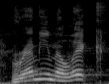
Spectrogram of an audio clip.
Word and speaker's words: Rami Malek: Rami Malek. I think I'm saying his name. I'm probably butchering his name. You got it.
